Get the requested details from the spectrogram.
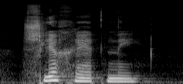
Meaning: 1. noble 2. generous
- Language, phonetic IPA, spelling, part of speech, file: Ukrainian, [ʃlʲɐˈxɛtnei̯], шляхетний, adjective, Uk-шляхетний.ogg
